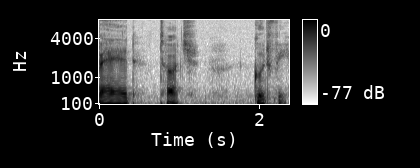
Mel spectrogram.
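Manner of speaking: slowed-down, breathy whispered delivery. Repeating a proposed title out loud again, as asked, with slower delivery. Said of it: "Say it slower".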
